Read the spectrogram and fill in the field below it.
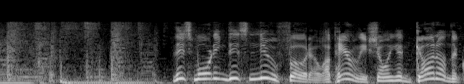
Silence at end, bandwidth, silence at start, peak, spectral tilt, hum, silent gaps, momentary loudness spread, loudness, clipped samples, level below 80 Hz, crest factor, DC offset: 0 s; 7.8 kHz; 0 s; 0 dBFS; -6 dB/octave; none; none; 12 LU; -18 LUFS; under 0.1%; -34 dBFS; 18 dB; under 0.1%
